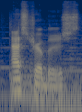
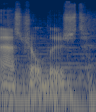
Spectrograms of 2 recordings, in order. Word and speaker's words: Astro Boost: Astro Boost, not Astral Boost.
